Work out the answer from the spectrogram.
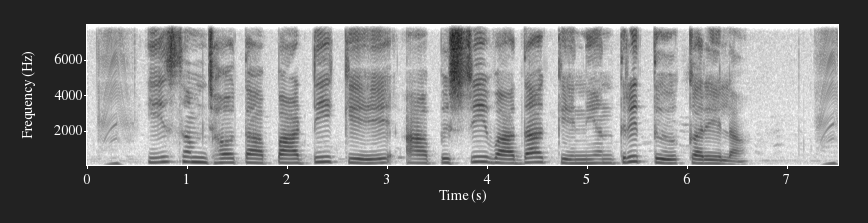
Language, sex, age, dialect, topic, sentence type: Bhojpuri, female, <18, Southern / Standard, banking, statement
